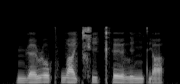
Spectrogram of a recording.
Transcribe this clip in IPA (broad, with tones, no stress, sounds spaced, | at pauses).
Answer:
m ɥ ɛ˧˥ ɻ ɤ˥ pʰ w ä˥ t͡ɕʰ i˥˧ kʰ e˥˩ ɪ̯ l i˥ ŋ t̪ j ä˨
